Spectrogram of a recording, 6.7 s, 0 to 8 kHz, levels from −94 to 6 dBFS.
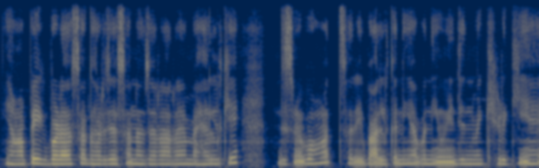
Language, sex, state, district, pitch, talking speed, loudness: Hindi, female, Chhattisgarh, Rajnandgaon, 205 Hz, 205 wpm, -31 LUFS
